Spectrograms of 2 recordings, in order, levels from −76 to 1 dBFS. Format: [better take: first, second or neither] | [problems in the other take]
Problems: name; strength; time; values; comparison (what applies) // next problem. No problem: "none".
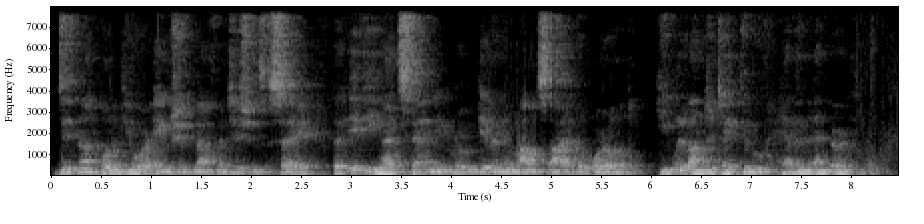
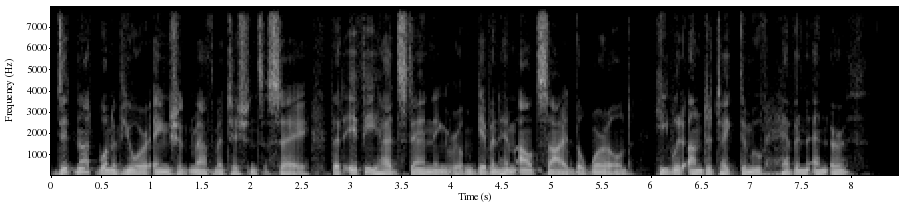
second | noise reduction (neural separator model SepFormer DNS4)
